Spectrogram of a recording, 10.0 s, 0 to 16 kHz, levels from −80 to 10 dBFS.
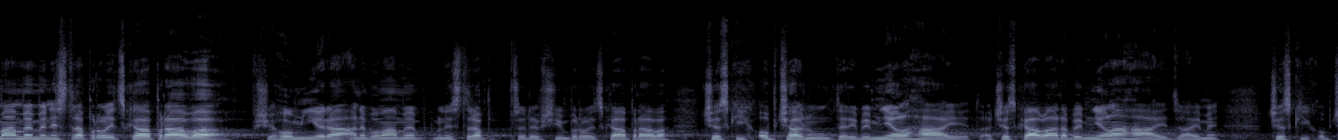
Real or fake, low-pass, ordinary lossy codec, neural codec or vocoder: real; 14.4 kHz; MP3, 96 kbps; none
